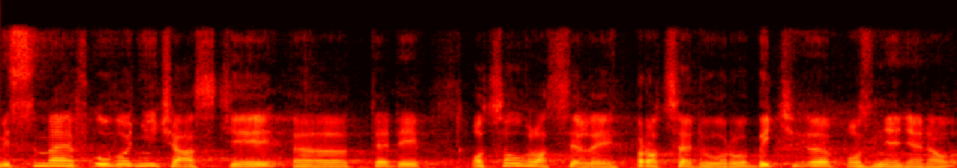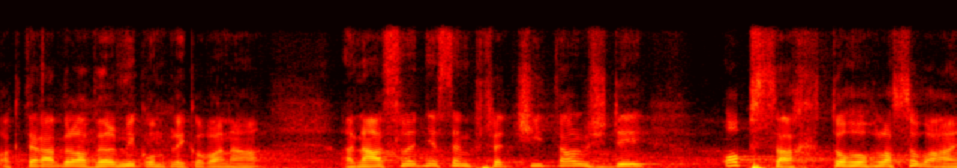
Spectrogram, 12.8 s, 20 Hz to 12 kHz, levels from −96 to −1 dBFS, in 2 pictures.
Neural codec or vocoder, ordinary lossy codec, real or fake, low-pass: vocoder, 22.05 kHz, 80 mel bands, WaveNeXt; MP3, 96 kbps; fake; 9.9 kHz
